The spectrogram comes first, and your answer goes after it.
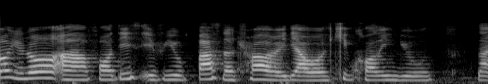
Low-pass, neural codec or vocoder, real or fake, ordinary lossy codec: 7.2 kHz; none; real; none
